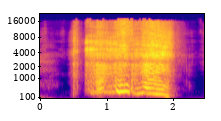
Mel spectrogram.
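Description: A short sniff, then a loud, sustained nose blow lasting over a second, a rough breathy rush with honking, wavering tones through it, ending abruptly. No one speaks.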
